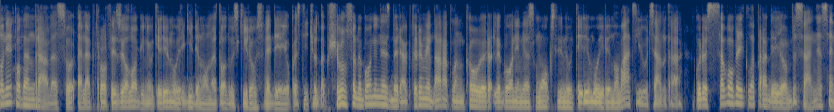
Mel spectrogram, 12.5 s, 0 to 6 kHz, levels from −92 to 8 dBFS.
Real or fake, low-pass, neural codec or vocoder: fake; 5.4 kHz; codec, 32 kHz, 1.9 kbps, SNAC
